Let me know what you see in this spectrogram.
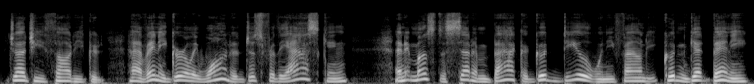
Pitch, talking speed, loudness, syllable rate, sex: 165 Hz, 255 wpm, -19 LUFS, 5.5 syllables/s, male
